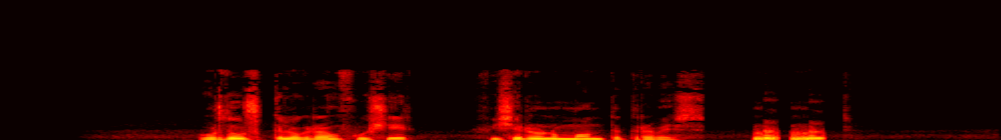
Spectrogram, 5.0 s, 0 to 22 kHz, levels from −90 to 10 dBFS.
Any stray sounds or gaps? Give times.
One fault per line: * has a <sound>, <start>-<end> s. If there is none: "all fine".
* has a laugh, 3.8-4.1 s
